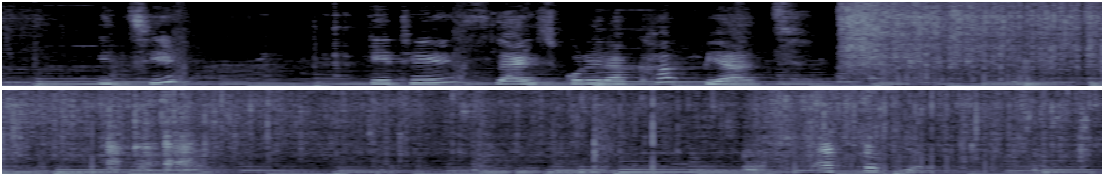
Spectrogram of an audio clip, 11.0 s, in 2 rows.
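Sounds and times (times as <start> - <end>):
onions sizzling in hot oil: 4.2 - 11.0.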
